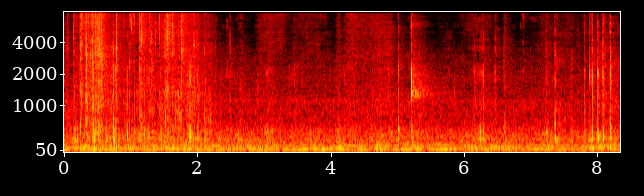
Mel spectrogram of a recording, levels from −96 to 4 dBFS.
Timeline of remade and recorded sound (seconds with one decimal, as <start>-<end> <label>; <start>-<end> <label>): 0.0-2.4 remade; 2.4-3.2 recorded; 3.2-6.1 remade; 6.1-6.8 recorded; 6.8-8.3 remade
